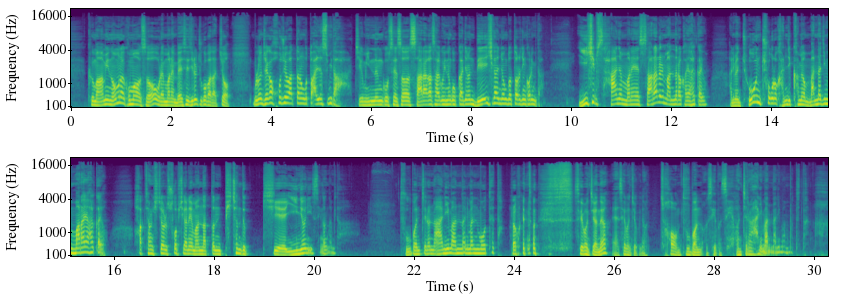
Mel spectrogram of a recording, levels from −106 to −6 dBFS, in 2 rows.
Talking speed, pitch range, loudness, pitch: 360 characters per minute, 135-180 Hz, -17 LUFS, 155 Hz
